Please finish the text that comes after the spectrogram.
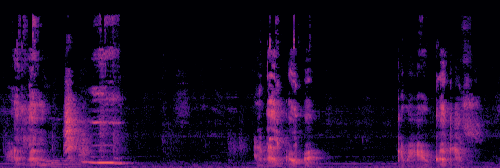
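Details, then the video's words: Pet African grey parrot, female, practising words: three bursts of mimicked speech-like chatter, the first with a brief clear whistled tone, separated by quiet pauses. "African Grey Parrot hard at work practising her words"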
